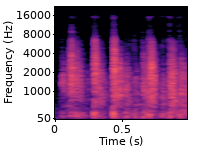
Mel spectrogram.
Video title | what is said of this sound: New COMIC BOOK Day - Marvel & DC Comics Unboxing December 14, 2022 - New Comics This Week 12-14-2022 | if you give it a tappy, you can hear that it's just not a substantial cover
